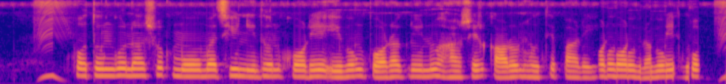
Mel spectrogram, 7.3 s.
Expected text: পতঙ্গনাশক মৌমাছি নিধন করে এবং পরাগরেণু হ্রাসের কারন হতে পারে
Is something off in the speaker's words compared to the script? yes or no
yes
